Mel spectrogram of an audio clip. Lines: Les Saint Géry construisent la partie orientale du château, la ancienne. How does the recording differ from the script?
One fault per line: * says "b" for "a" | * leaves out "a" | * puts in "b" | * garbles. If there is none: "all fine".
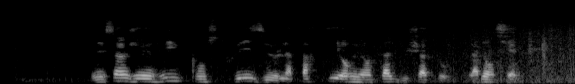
all fine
